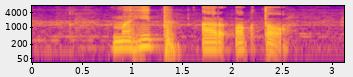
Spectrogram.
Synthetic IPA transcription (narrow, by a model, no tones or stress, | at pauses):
məɦit̪ | aɾɔkt̪ɔ̰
